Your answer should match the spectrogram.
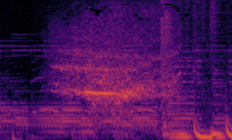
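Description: A tyre-skid sound effect over a background music bed, swelling in about half a second in and lasting about a second. Near the end a louder music sting with heavy bass comes in.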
